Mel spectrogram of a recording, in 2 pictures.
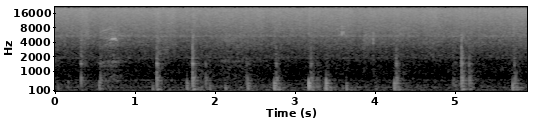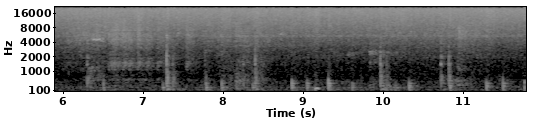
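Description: Pen strokes from writing something down make a soft, quiet patter of many small taps and scrapes in an uneven but steady rhythm.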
